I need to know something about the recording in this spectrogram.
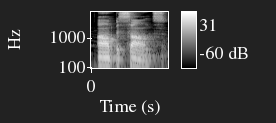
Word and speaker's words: en passant: There's a rule in chess that's called en passant, or how they say it in English, en passant.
